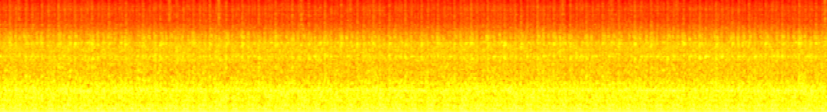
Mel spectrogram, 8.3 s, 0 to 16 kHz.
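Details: Warm flathead V8 after about 20 minutes of idle, temperature back down to 180 degrees with thermostat open, 30 psi oil pressure, no exhaust smoke; steady, even idle rumble with no misses, knocks or ticks, running smooth.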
